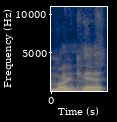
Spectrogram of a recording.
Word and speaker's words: Marquette: Is it Marquette? Yeah, Yeah, Marquette. that's it.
